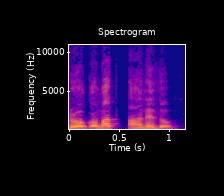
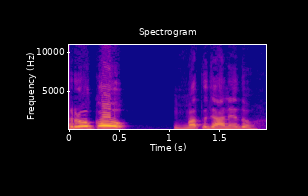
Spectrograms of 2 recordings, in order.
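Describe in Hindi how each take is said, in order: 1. 'mat' के बाद विराम है। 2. 'roko' के बाद विराम है।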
